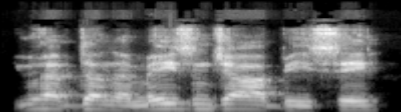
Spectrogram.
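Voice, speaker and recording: A man's voice: mid-range voice, fairly even intonation, a little fast. A man in his forties hosting a casual podcast, talking bluntly in streetwise slang and giving life advice in a preachy way. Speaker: podcast host.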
